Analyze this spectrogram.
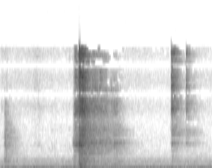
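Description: A wire crate door clanks as it swings open.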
